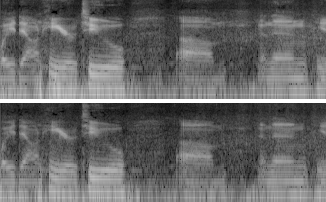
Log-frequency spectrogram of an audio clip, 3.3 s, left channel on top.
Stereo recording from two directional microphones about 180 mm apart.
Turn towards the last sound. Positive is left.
turn(degrees=0)  # may be behind; listen again after turning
